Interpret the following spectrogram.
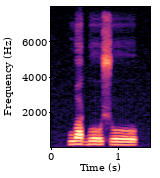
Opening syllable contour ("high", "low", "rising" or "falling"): low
